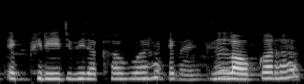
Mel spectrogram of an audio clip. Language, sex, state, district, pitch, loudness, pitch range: Hindi, female, Bihar, West Champaran, 260 Hz, -20 LUFS, 255-275 Hz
